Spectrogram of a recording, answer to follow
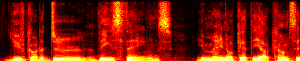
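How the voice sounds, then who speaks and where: In a very clean recording with a silent background, a man with an Australian accent speaks at a fairly low pitch with ordinary pitch variation and a dark, mellow tone. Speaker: software founder, former charter broker. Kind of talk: podcast interview.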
